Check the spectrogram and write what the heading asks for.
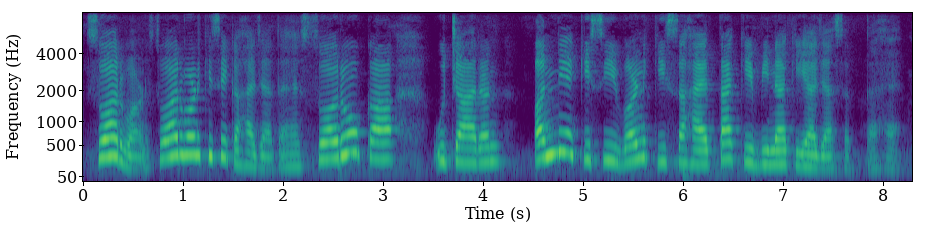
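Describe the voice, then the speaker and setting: A woman's voice: on the high side, big pitch swings, measured pace, dark tone. A young woman teaching a grammar lesson, spelling words sound by sound and counting each sound aloud. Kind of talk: slow explanatory grammar lesson.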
